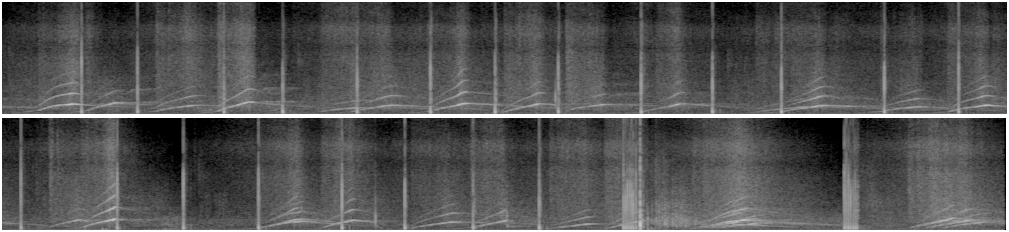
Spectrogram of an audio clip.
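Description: Jorge 'Wolf' howling firework cake firing its howling spinners one after another, about two a second. Each spinner gives a whistle that swoops up and then falls in pitch like a howl, the whistles overlap, and a sharp pop marks each shot. Near the end two louder cracks come as the closing salvos send up several howls at once.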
